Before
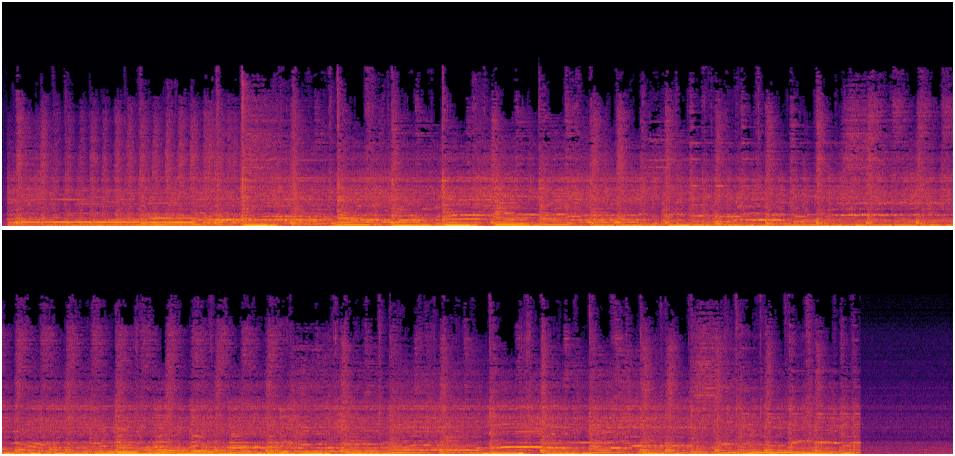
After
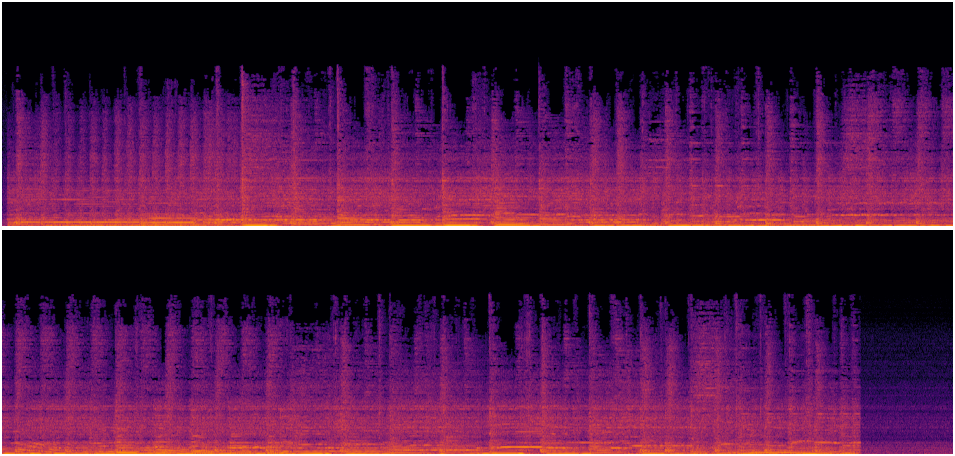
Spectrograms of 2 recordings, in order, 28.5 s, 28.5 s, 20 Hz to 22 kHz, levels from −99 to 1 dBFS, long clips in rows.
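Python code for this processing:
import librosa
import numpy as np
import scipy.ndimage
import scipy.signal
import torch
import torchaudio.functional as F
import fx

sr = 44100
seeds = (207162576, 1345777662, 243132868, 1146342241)

y = fx.comb(x, sr, ms=5.5, depth=0.62, at=(4.18, 4.72))
y = fx.peak_eq(y, sr, hz=180.0, db=-9.5, octaves=0.21)
y = y * 10.0 ** (-5.5 / 20.0)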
